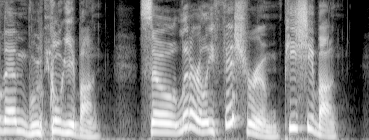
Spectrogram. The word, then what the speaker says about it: 물고기: Notice that it's spelled as 물고기, but it's pronounced as 고기 with a double 기역. So 물고기.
